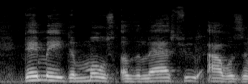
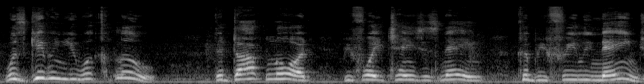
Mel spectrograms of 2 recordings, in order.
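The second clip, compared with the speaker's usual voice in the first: higher, eager little elf pleading its point; excitable house elf, pitched up; 6 semitones higher than usual. A narrator's reading. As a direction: pitch up into a squeaky, earnest elf. Dobby the elf voiced.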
